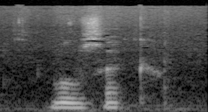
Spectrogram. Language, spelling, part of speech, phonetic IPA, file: Polish, wózek, noun, [ˈvuzɛk], LL-Q809 (pol)-wózek.wav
